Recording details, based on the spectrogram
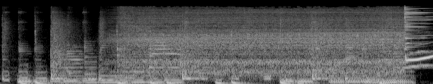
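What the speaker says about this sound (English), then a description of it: "Then, I'm gonna mix up the whites until they become nice and foamy." Egg whites being whipped until foamy with an electric mixer, a steady loud whirring drone that runs continuously and close, with no talk over it.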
